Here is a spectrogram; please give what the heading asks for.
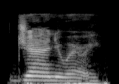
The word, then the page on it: January: dzh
